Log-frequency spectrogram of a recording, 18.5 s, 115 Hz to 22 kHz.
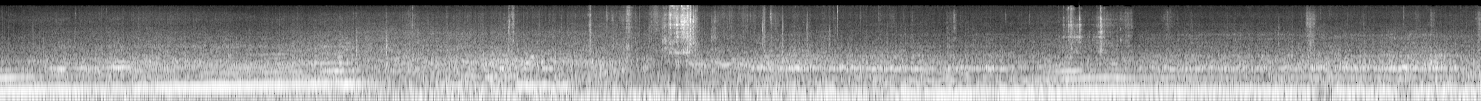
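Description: BMW 1M's twin-turbo 3.0-litre straight-six, tuned by Devotec to 477 hp, heard from inside the cabin on track: the engine note climbs under acceleration over the first few seconds, eases, then climbs again after about ten seconds. A short hiss comes about eight seconds in.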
